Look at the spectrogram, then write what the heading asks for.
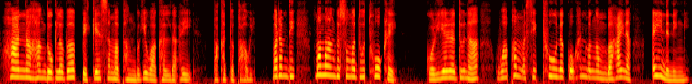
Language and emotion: Manipuri, fearful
